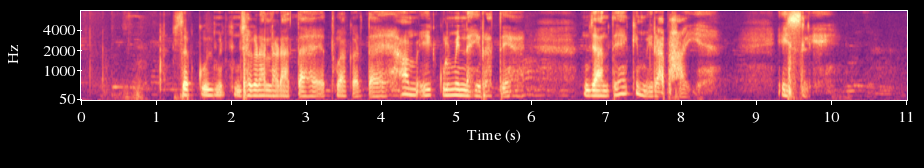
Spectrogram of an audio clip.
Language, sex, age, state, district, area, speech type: Hindi, female, 45-60, Uttar Pradesh, Chandauli, rural, spontaneous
